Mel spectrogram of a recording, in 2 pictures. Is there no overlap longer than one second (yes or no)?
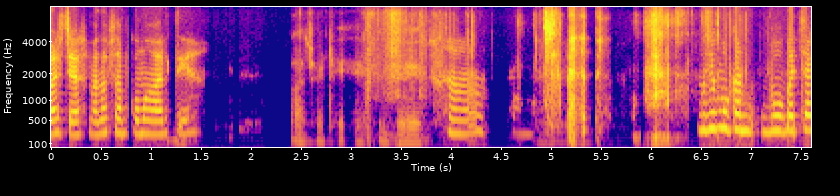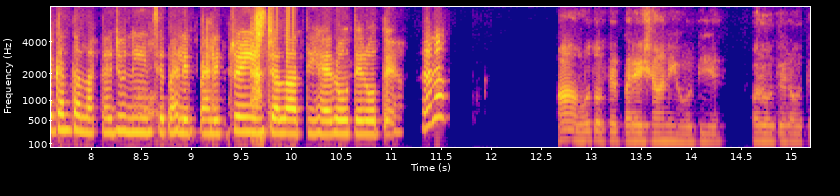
yes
